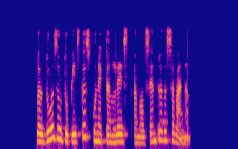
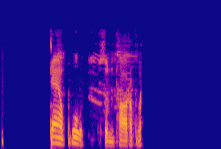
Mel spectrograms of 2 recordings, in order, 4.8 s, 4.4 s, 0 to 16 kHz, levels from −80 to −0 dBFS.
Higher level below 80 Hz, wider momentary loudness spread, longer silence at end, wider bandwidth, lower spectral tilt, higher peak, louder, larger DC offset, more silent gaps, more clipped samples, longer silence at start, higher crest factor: about the same, -58 dBFS vs -56 dBFS; second, 8 LU vs 14 LU; second, 1 s vs 1.6 s; about the same, 8.4 kHz vs 7.8 kHz; second, -4.5 dB/octave vs -6.5 dB/octave; about the same, -4 dBFS vs -2 dBFS; about the same, -18 LUFS vs -18 LUFS; neither; second, 2.58-2.62 s vs 0.20-1.00 s, 1.69-1.75 s; neither; first, 0.75 s vs 0.05 s; about the same, 16 dB vs 20 dB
